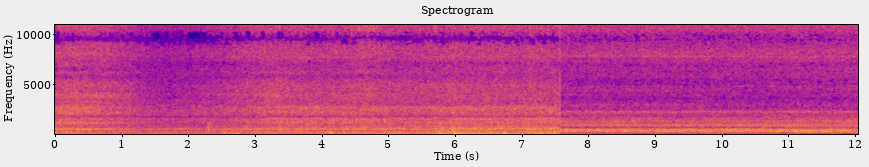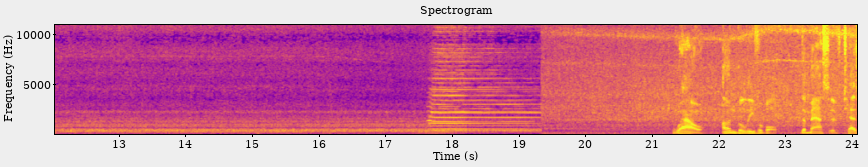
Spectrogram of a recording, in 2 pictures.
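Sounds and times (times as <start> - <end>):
heavy machinery engine humming: 0.0 - 24.0
vehicle horn blast: 17.6 - 19.4.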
